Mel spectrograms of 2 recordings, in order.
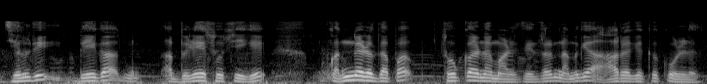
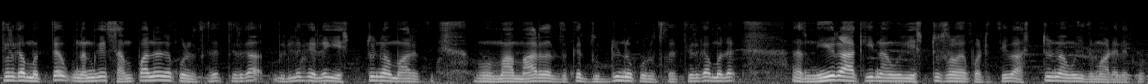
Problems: background sounds at intervals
